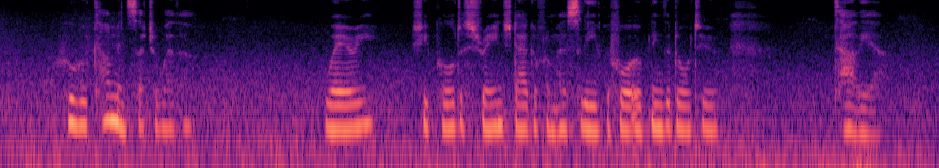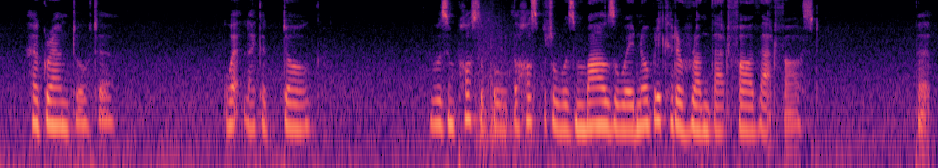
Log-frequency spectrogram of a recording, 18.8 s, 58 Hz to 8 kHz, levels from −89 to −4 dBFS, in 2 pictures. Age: 20-39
